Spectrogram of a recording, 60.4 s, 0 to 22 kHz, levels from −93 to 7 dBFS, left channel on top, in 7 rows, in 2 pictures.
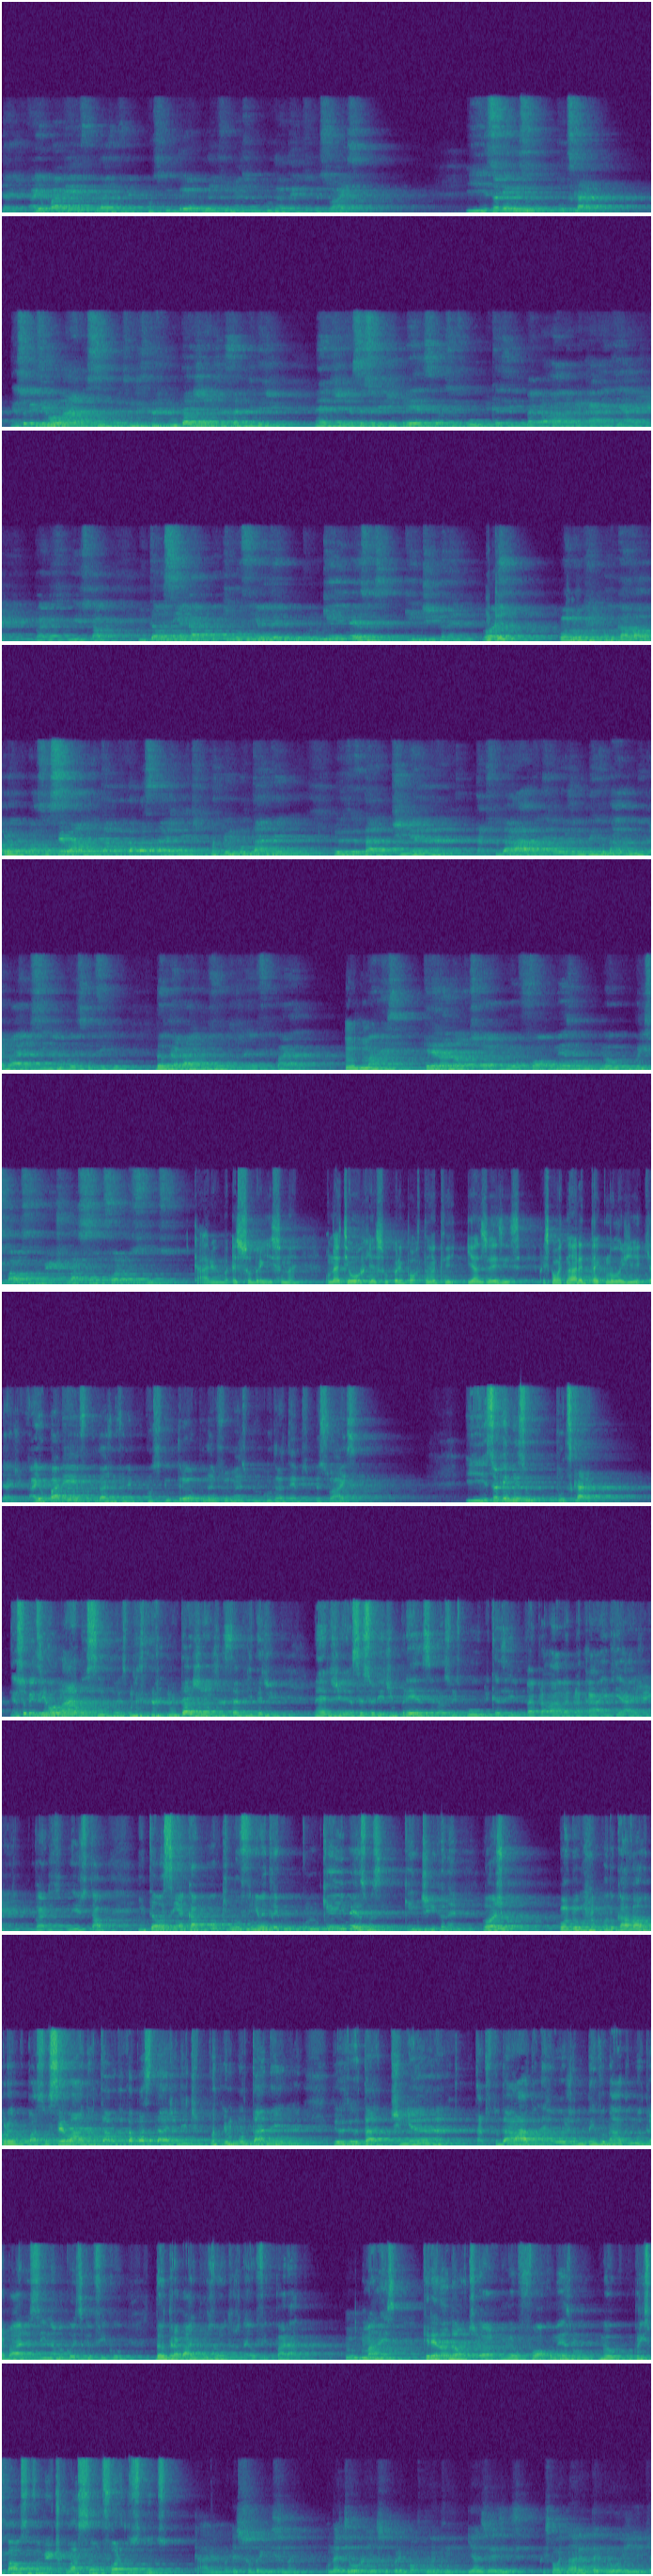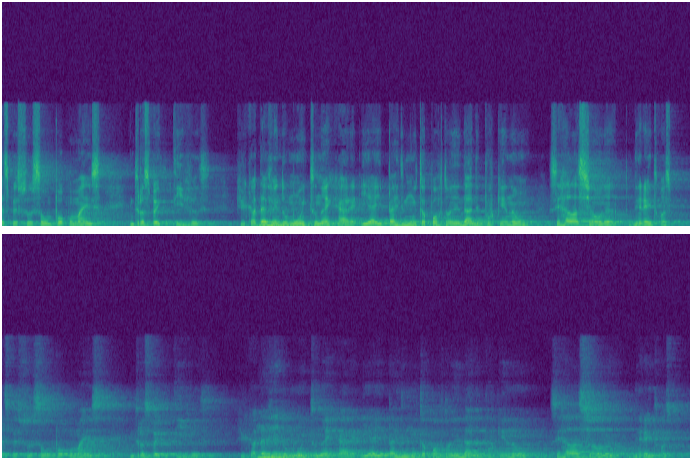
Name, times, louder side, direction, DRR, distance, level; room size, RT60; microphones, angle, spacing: voice 1, 0.0-4.7 6.2-7.1 7.4-7.9 8.7-24.1 24.7-36.2 36.6-38.6 39.3-39.8 40.2-45.4 55.0-55.4, right 2 dB, 65° right, 4 dB, 0.6 m, -27 dB
voice 2, 23.7-24.0 39.1-39.6 45.8-47.1 47.5-50.1 50.3-54.4 54.8-60.2, left 5 dB, 60° left, 10 dB, 0.3 m, -26 dB
7.2 x 4.4 x 4.7 m, 2.6 s
head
